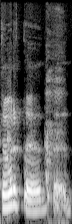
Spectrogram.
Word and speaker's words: торта: Торта же, да? – Торта! – Торта! Ударение, ударение всегда на О.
